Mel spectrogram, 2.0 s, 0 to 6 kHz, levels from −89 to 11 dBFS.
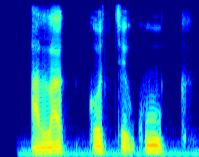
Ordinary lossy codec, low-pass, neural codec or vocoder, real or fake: AAC, 48 kbps; 5.4 kHz; none; real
